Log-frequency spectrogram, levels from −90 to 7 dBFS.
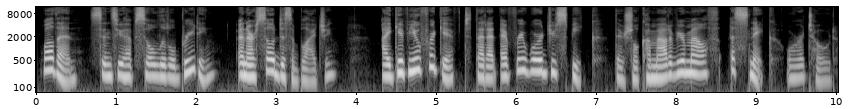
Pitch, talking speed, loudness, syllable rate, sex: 200 Hz, 210 wpm, -18 LUFS, 5.4 syllables/s, female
